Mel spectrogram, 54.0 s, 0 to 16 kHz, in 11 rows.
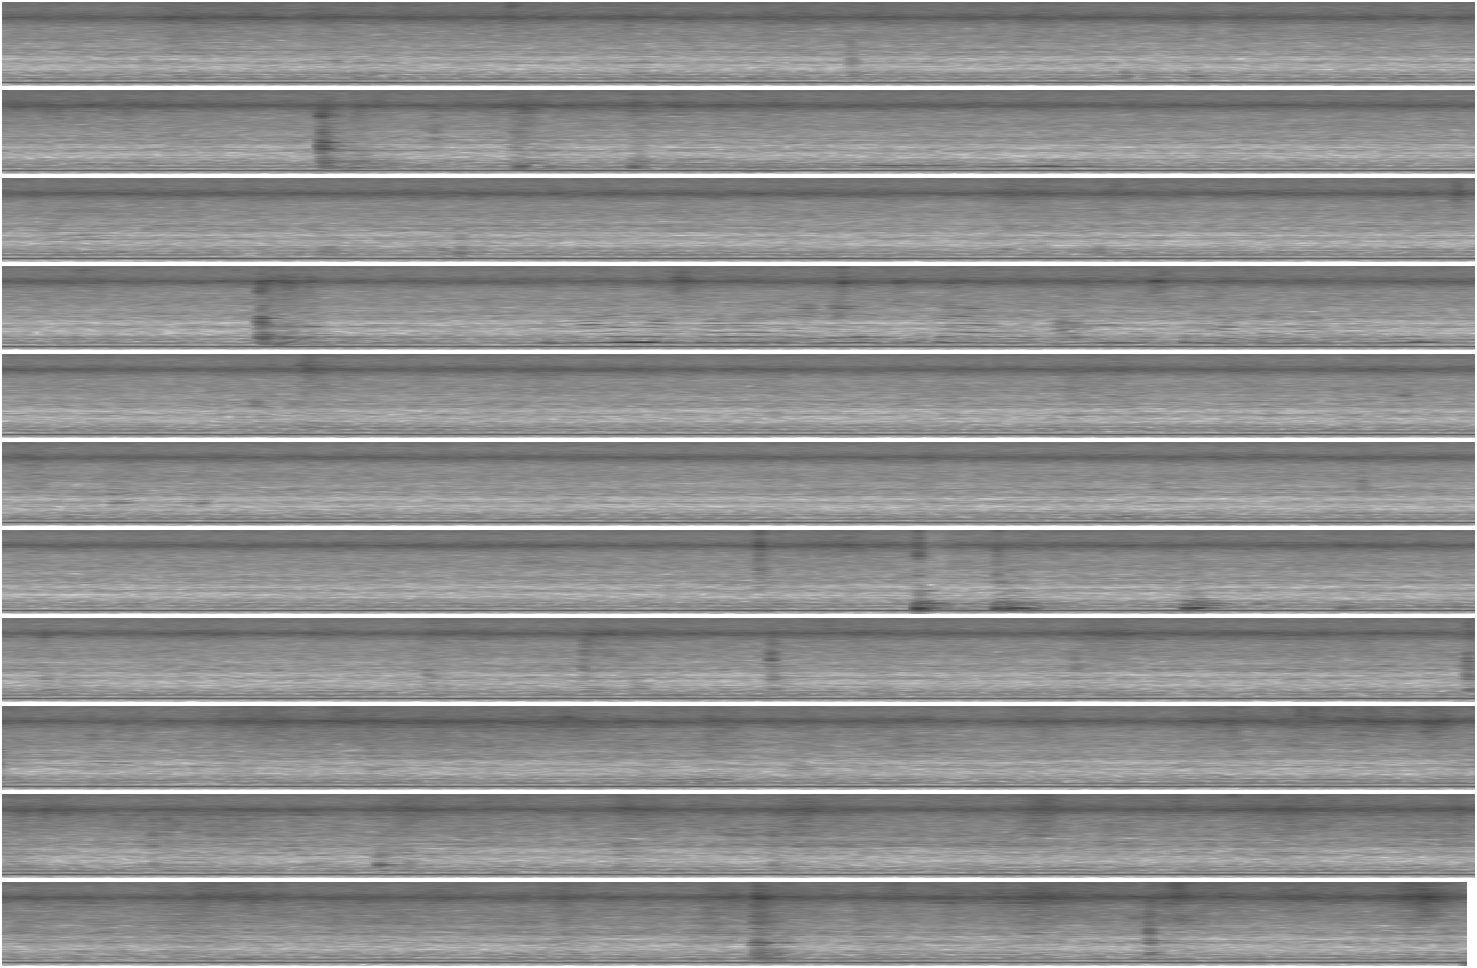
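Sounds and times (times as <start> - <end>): peas frying in a pan: 0.0 - 7.7, 8.7 - 53.9
steady low hum: 0.0 - 53.9
wooden spatula stirring: 43.9 - 53.9.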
